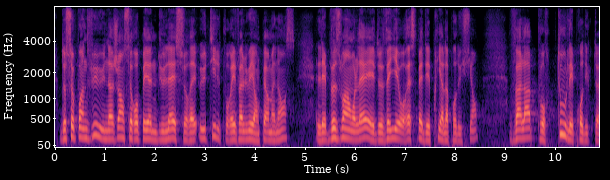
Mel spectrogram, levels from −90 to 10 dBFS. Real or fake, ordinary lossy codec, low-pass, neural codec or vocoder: fake; none; none; codec, 16 kHz, 2 kbps, X-Codec, HuBERT features, trained on LibriSpeech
